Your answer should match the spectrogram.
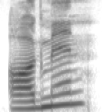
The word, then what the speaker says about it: Augmon: So you had a cousin, Stacey Augmon.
